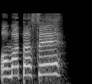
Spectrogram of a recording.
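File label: "hello", Japanese; GF Alarm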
